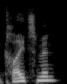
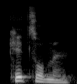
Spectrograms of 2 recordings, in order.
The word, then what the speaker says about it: Kitselman: But I just wanted to bring that up because you brought up, how do you say, Kitzman? Katzman. Kitselman. Kitselman.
